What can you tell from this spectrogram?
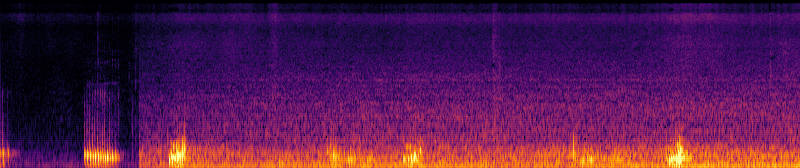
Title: Stomach Growling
